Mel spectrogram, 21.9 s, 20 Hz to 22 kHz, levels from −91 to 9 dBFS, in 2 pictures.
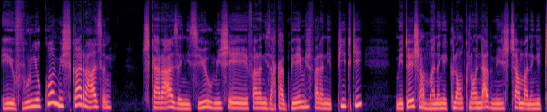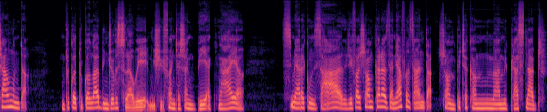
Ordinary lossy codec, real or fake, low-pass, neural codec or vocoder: none; real; none; none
